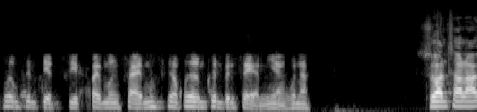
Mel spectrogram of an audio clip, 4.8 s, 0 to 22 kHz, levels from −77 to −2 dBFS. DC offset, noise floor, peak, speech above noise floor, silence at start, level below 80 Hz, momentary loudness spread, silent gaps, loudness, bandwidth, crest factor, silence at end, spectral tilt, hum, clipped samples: under 0.1%; -70 dBFS; -4 dBFS; 48 dB; 0.05 s; -60 dBFS; 14 LU; none; -24 LUFS; 13.5 kHz; 20 dB; 0 s; -6.5 dB/octave; none; under 0.1%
